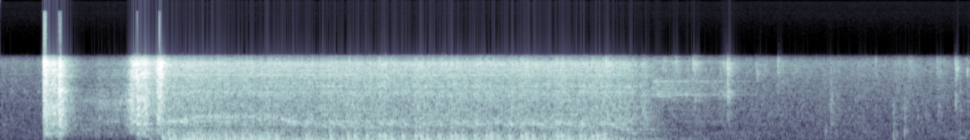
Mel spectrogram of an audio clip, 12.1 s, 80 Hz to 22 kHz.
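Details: Harley-Davidson Sportster 1200C V-twin: two short cranking bursts before it catches, runs rough for about six seconds, then dies away; hard starting.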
